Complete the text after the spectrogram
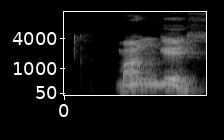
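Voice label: "manggis", Malay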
